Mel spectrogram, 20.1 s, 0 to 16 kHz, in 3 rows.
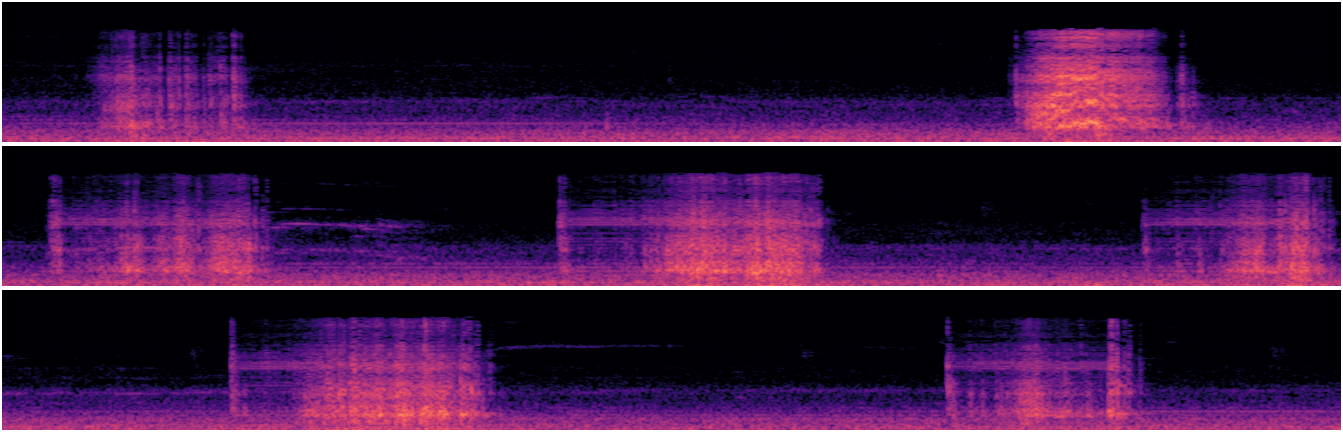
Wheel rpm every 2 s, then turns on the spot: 0, 0, 10, 10, 0, 20, 0, 10, 0, 0.
10-12 14-16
